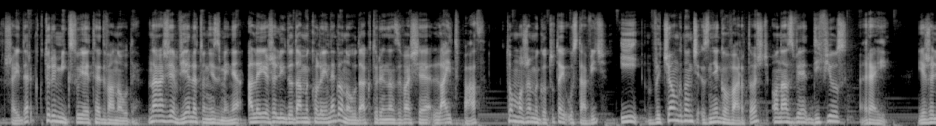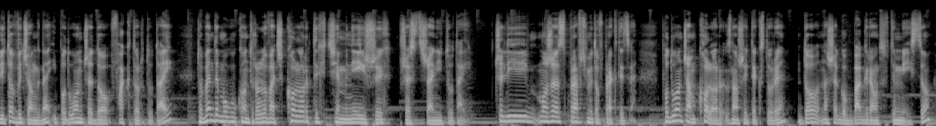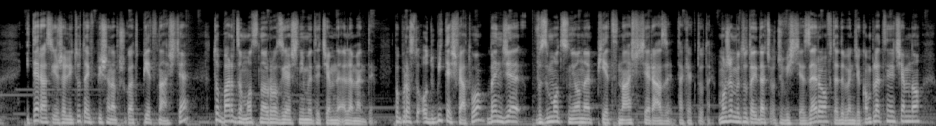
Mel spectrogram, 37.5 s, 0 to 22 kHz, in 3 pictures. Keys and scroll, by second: 3.8-4.3 typing, 5.8 Return, 26.2 typing, 27.0 Return, 34.4 typing, 35.0 Return, 35.2 Return, 35.5 Return.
